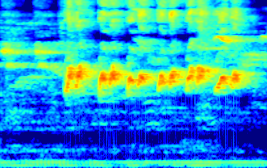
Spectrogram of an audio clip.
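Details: Orange-headed thrush singing in the 'teler' style: a run of short, rapidly repeated warbled notes at a steady quick pace, with a constant low hum behind.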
